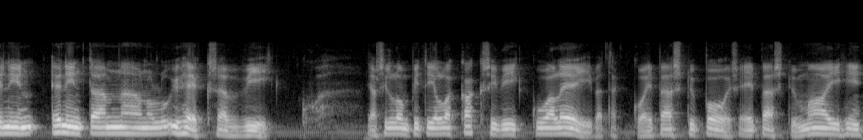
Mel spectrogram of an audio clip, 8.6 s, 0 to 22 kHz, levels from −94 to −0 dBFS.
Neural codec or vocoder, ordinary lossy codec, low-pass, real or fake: none; none; 7.2 kHz; real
